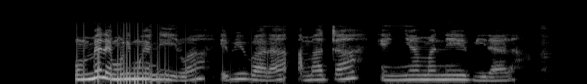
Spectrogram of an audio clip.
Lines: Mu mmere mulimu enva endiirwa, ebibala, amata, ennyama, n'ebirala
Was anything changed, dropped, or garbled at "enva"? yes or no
yes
